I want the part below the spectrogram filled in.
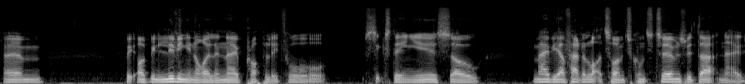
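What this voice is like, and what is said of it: English-sounding accent. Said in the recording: “people to assume that I was English all the time because of my accent”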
